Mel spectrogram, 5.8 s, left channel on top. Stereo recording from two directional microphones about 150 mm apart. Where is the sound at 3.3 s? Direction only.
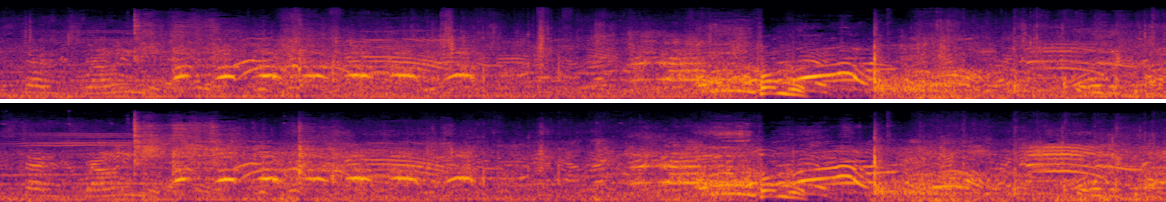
Centre (ahead or behind).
